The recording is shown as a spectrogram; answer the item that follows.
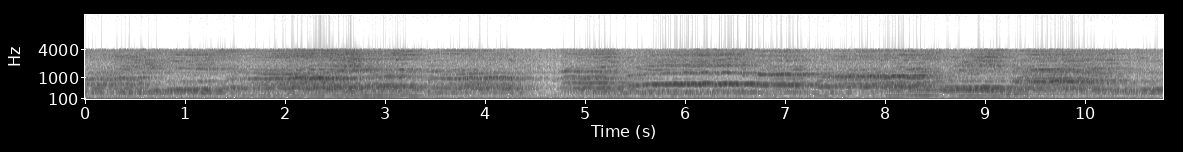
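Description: A small group of singers singing together in sustained, held notes that move from pitch to pitch, with a brief break about halfway through.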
